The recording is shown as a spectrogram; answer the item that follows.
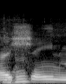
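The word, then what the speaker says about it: Oisín: How do you say the name of the new Irish player at Geelong? – O'Sheen. – Spelled O'Sheen? – O'Sheen. O'Sheen. – O'Sheen. – O'Sheen Mullen, is it?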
